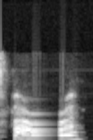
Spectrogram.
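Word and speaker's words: Farrer: Did I pronounce that right? Farrar and Company? It's Farrar. Farrar, okay.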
